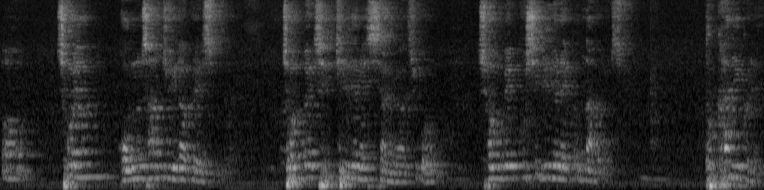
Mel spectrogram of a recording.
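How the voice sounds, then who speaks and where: A man's voice: sits high, a little mellow, a little hiss or hum. A middle-aged man preaching a sermon in a church, speaking colloquially and quizzing the congregation with questions he answers himself. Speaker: pastor. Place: church sanctuary. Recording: roomy church sound from a distant mic.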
